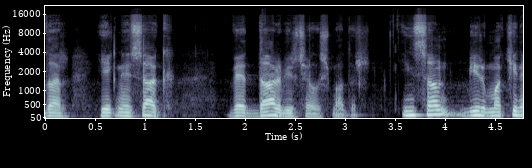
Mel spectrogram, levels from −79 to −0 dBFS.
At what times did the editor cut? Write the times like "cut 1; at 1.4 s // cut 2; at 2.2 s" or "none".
none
